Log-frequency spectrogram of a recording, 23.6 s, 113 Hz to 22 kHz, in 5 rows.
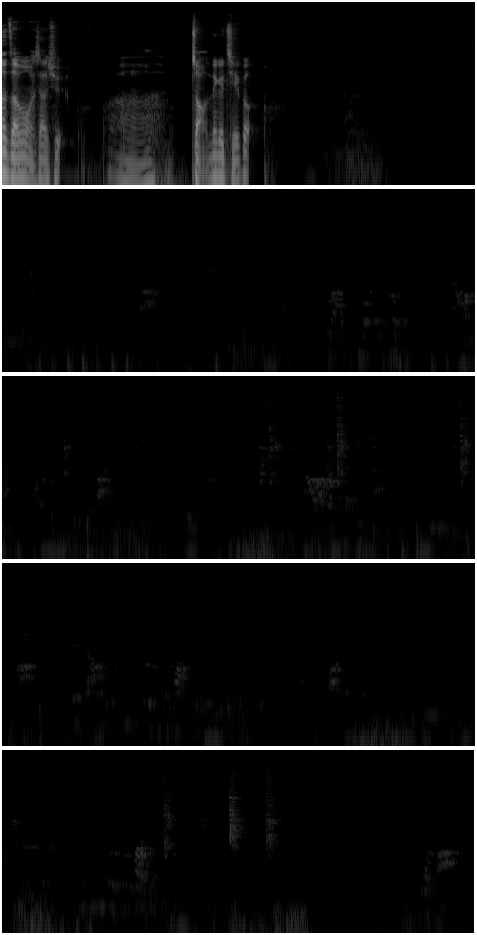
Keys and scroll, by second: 12.1 space, 12.8 space, 14.0 space, 20.5 space, 20.8 ctrl+z, 21.1 space, 21.5 space.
